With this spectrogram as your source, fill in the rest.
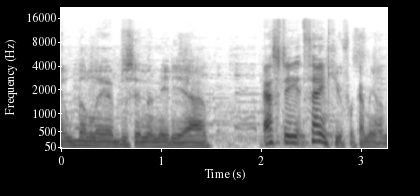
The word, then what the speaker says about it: Estee: your name I was tempted to pronounce it Este as in louder but it is este yeah no accent though very very American very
